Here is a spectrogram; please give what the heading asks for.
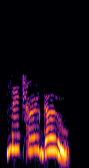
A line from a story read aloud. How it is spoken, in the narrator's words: yelled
